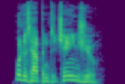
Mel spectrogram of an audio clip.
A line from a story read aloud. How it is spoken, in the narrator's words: cried Thor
